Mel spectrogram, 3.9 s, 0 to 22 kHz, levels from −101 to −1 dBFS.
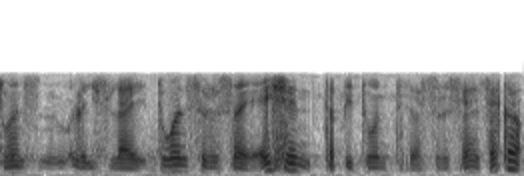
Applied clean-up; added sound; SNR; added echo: none; none; none; none.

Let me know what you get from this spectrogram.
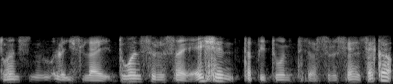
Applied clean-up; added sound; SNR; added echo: neural mask model Resemble Enhance denoiser.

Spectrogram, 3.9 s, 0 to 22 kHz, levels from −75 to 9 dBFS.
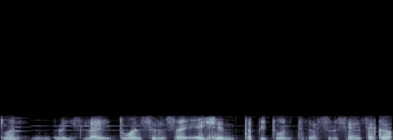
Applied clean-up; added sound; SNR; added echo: neural mask model RNNoise.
